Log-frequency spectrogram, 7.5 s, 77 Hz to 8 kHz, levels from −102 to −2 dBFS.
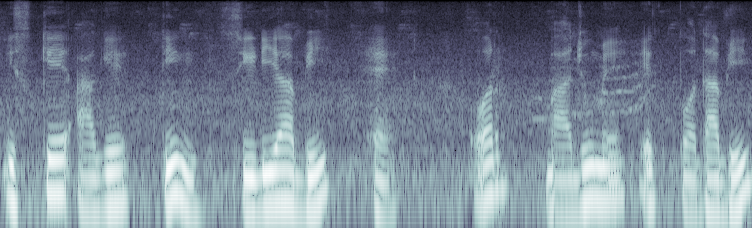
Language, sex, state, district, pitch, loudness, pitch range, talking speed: Hindi, male, Gujarat, Gandhinagar, 125 Hz, -15 LUFS, 110-135 Hz, 95 wpm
